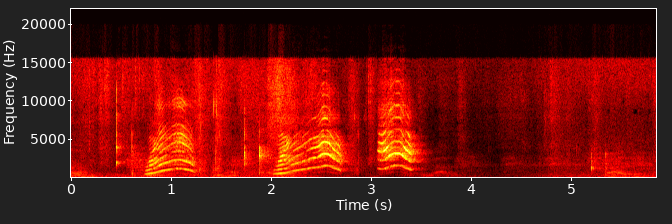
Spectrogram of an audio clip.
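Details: Young green Indian ringneck parakeet talking: three loud, arching, chattering phrases in quick succession, then near silence with a few soft noises.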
